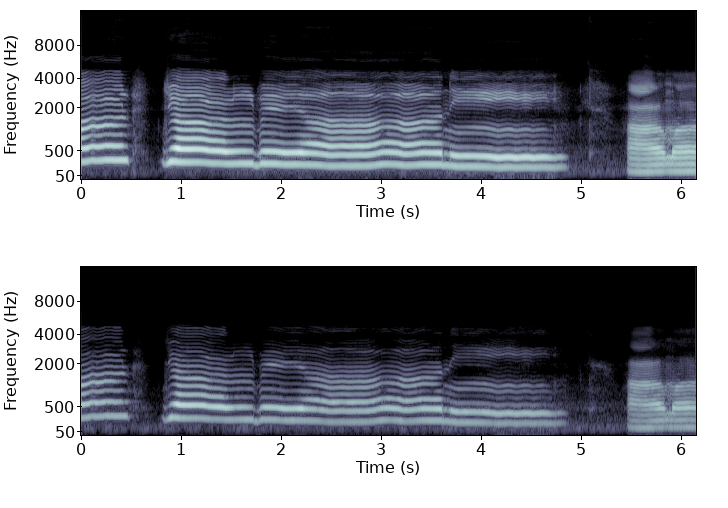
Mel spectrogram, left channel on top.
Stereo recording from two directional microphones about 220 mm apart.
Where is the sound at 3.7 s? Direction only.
10° left (ahead or behind).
